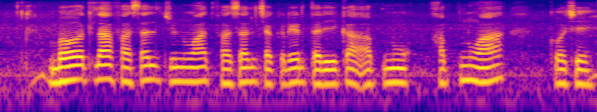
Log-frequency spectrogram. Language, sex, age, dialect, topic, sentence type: Magahi, male, 25-30, Northeastern/Surjapuri, agriculture, statement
